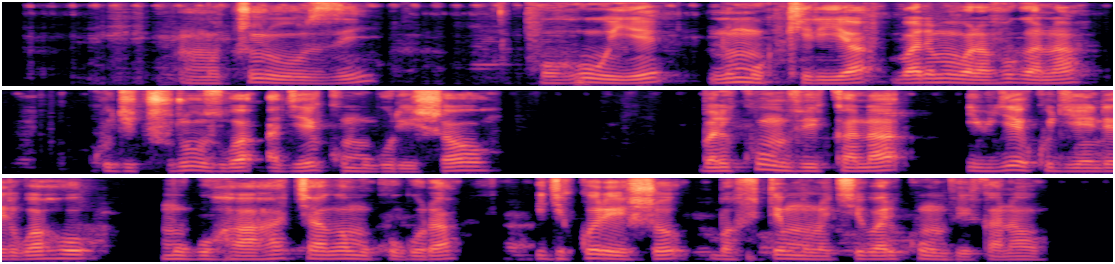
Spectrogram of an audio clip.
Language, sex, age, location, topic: Kinyarwanda, male, 18-24, Kigali, finance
